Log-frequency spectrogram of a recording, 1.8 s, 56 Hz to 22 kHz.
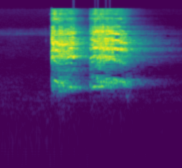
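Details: Young green junglefowl from Surabaya, a top-ten finalist in a national junglefowl crowing contest, recorded at 5 a.m. on 28 February: one harsh, broadband two-part crow, a loud burst then a longer fading second note.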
